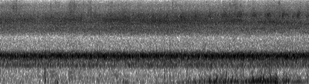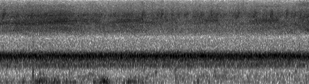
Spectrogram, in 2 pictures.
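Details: A vast mass chorus of male cicadas calling for mates: one continuous loud buzzing tone that never pauses, with a thin high shimmer overhead and soft low rumbles near the middle.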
